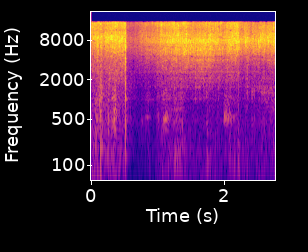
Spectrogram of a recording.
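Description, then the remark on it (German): About two teaspoons of sugar caramelize with coarsely chopped orange pieces with peel in a hot pan, with a steady, bright sizzling hiss throughout, broken early by a single sharp clack, with a few soft stirring scrapes and no voices. “Dann karamellisiere ich das mit etwas Zucker. Warte, bis der schmilzt.”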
